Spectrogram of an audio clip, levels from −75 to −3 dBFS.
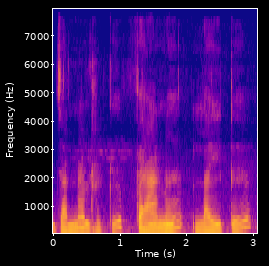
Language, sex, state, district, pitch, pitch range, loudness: Tamil, female, Karnataka, Bangalore, 180 Hz, 170-200 Hz, -18 LUFS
